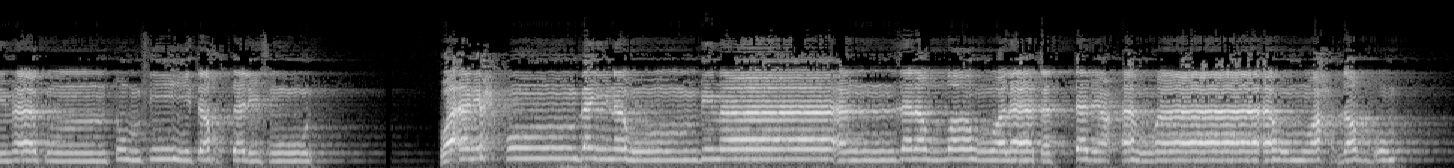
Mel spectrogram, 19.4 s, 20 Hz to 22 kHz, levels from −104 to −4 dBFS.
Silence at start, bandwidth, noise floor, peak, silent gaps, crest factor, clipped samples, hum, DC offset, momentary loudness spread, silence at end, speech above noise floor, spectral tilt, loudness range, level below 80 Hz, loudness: 0 s; 9.2 kHz; -80 dBFS; -2 dBFS; 5.15-5.19 s; 18 dB; under 0.1%; none; under 0.1%; 13 LU; 0.6 s; 60 dB; -4.5 dB/octave; 9 LU; -60 dBFS; -20 LUFS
